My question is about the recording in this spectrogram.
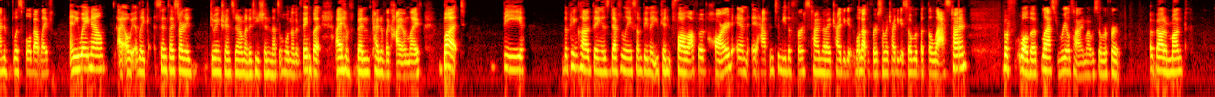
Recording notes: LIVE: "Talk Sober to Me" (IG Pop-up Pod). On a whim I hopped on IG Live. We took questions in the chat.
